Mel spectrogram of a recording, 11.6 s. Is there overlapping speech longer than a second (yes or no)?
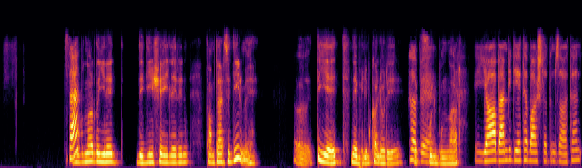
no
